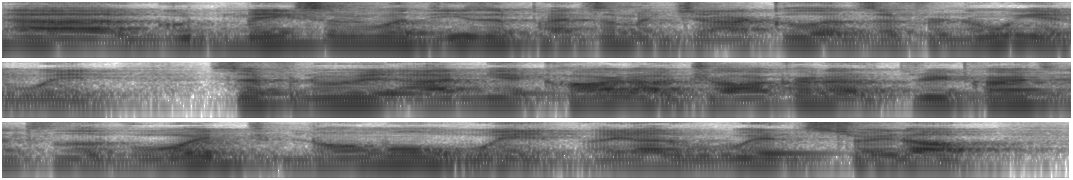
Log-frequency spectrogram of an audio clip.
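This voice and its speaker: An excitable man talks through a card game match he just played, swearing freely and acting out his own reactions. His voice sits at an everyday pitch. The room around him rings with echo. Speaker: gaming channel host. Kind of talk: casual match commentary.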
